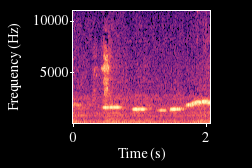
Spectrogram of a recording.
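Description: Faint human whistling: a few short pure notes stepping down in pitch, then one note gliding up near the end.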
